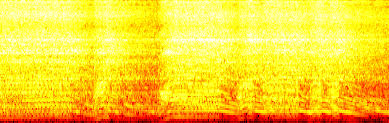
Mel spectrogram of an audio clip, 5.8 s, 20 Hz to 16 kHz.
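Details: New Svena 5200 chainsaw that would not start, after carburettor cleaning and high-speed screw adjustment: revs climb cleanly and settle evenly with no stumble; mixture sounds right, runs healthy.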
